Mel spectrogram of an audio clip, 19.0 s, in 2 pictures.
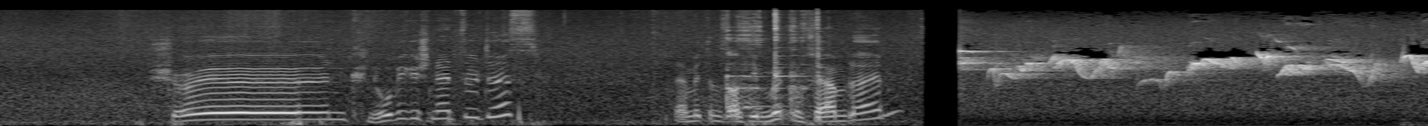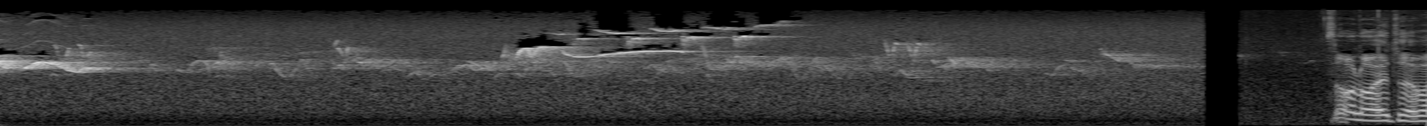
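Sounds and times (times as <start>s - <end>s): songbirds singing: 6.4s - 18.8s.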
